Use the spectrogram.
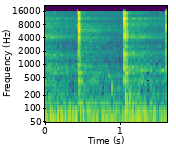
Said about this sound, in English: And then the clock ticks forward.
